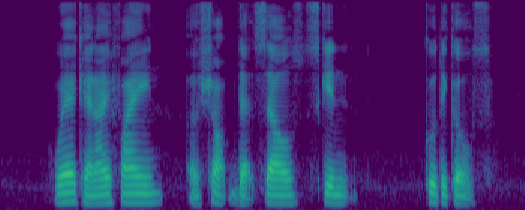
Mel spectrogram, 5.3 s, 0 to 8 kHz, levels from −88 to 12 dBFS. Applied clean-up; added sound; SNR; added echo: none; none; none; none.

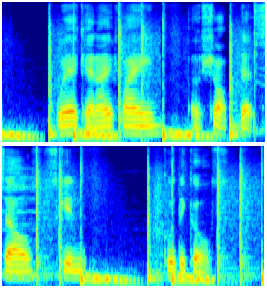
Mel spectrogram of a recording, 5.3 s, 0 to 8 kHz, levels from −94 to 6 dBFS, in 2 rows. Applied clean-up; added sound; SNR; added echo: none; Drum kit; 4 dB; none.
